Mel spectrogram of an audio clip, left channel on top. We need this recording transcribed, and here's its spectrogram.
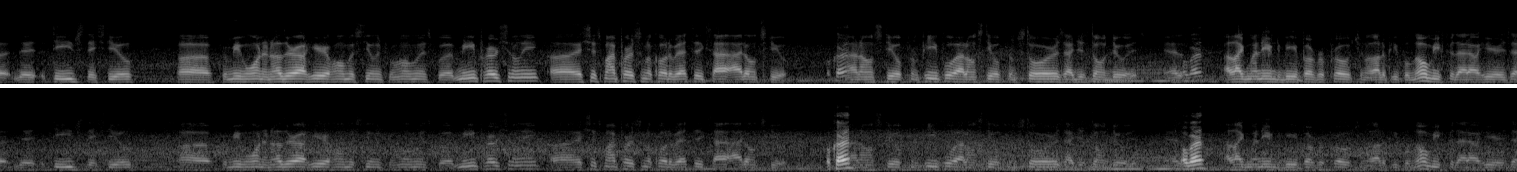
thieves. They steal from even one another out here, homeless stealing from homeless. But me personally, it's just my personal code of ethics. I don't steal. Okay. I don't steal from people. I don't steal from stores. I just don't do it. Okay. I like my name to be above reproach, and a lot of people know me for that out here, is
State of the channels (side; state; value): both; normal; correlation 0.64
